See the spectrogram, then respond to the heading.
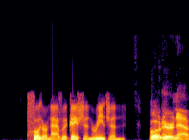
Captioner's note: computer voice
